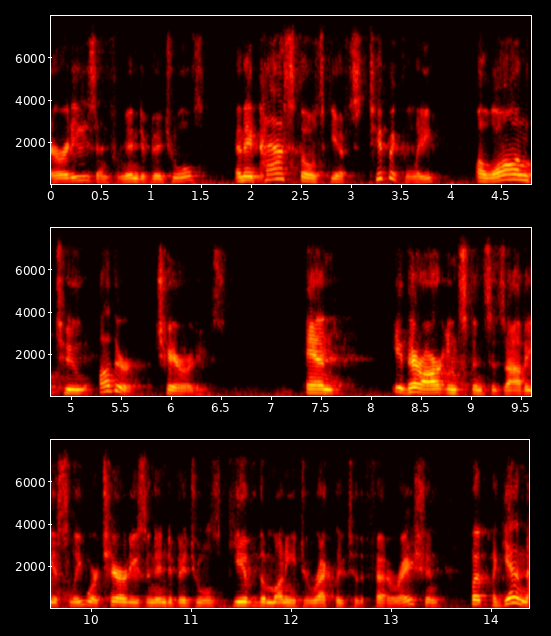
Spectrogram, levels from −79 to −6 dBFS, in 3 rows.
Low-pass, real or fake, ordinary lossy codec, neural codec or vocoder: 7.2 kHz; fake; Opus, 16 kbps; codec, 16 kHz, 8 kbps, FunCodec, trained on LibriTTS, 25 frames a second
